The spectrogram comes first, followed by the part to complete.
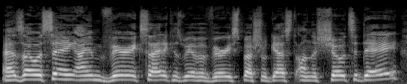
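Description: A man's voice: sits high, fairly even intonation, quick pace, a bit bright. A man hosting a podcast interview, talking casually with many fillers and restarts. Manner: chatty, with frequent fillers and restarts. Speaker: podcast host.

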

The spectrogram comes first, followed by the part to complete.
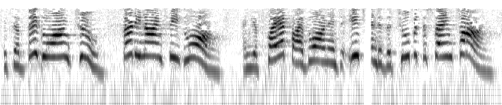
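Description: A performer playing a cheeky, slow-witted little boy with deadpan back-talk in a 1940s radio comedy. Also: very high-pitched. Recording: noisy, muffled 1940s radio recording.

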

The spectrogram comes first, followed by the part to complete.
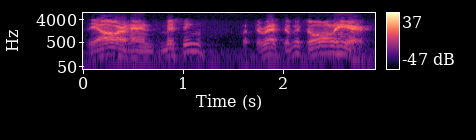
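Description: Casting: hard-driving detective lieutenant, mid-range sharp voice, slangy and sardonic, dull vintage radio recording. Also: male voice, medium pitch, lively intonation, moderate pace, a little hiss or hum. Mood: slyly casual. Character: shrewd, needling, hard-driving male police lieutenant interrogator. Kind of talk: 1930s-1940s radio crime drama acting.

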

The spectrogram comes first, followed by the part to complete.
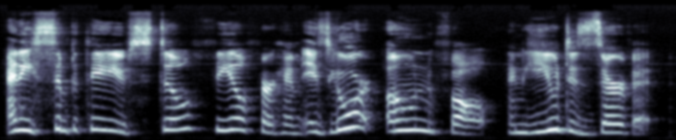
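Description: A woman's voice: sits high, measured pace. A woman voicing a heartbroken male angel who scolds himself resolutely in an audiobook reading. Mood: bitter self-reproach.

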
